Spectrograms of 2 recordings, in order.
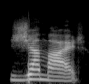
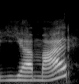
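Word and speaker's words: llamar: like a y yeah because some people maybe from Uruguay we have a few friends from Uruguay or from Argentina they say Jamar or jover a little bit yeah in Spain we say yeah yeah that's how I also learned um that's how people from Mexico all of Latin America they say yamar yo ver um Mustafa do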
